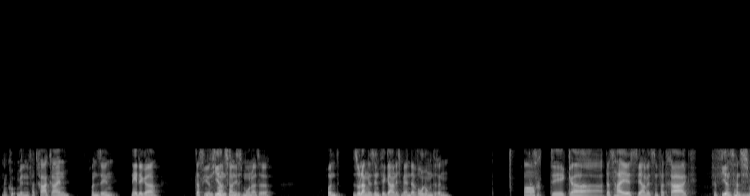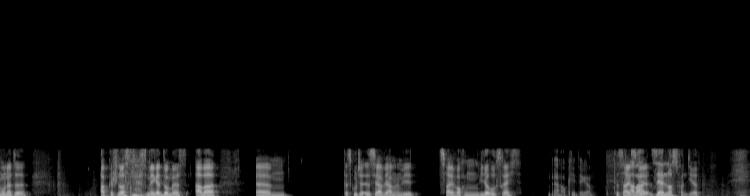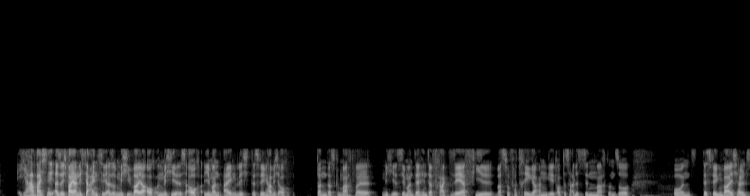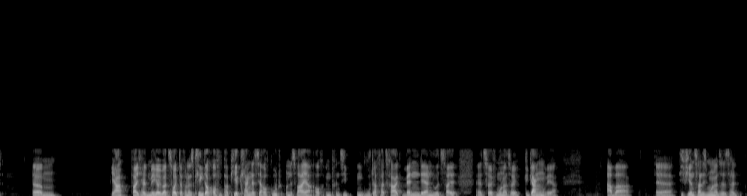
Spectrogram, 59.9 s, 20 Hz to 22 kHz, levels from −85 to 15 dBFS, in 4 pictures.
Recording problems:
high frequencies cut off; noticeable; nothing above 5.5 kHz

